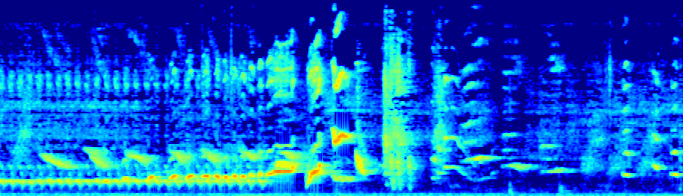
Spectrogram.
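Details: White-rumped shama female sound played to stressed or silent males: a quick trill of repeated notes building into loud, varied chirps and squeaks, then scattered softer whistles fading out.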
